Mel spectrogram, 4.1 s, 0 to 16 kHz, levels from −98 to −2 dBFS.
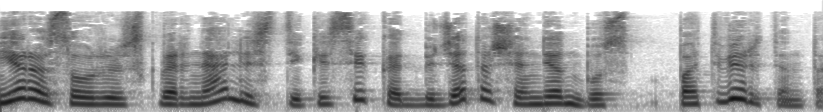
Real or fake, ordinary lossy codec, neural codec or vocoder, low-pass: real; MP3, 48 kbps; none; 14.4 kHz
